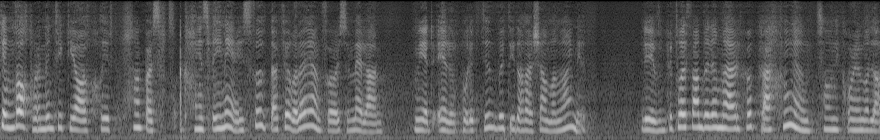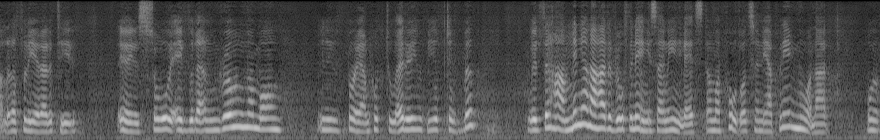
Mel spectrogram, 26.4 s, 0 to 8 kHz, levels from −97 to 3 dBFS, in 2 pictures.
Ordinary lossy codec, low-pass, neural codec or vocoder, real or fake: none; none; codec, 16 kHz, 0.5 kbps, FunCodec, trained on LibriTTS, 25 frames a second; fake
